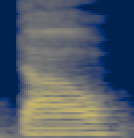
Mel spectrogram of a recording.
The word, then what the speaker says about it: Tao: a d that you that initial T you pronounce as a d even in the way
